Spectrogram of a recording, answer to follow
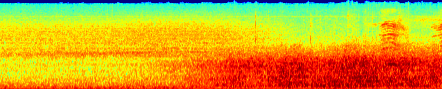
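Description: Military jet aircraft flying overhead: a steady rushing roar of jet noise that swells louder about halfway through.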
